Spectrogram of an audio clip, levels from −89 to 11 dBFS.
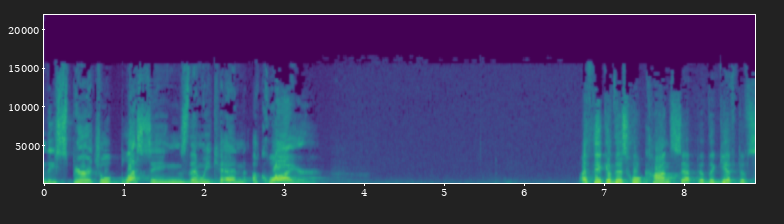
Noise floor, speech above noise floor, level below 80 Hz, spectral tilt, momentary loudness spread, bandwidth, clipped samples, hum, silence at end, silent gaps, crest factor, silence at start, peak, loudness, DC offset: -53 dBFS; 36 dB; -54 dBFS; -4.5 dB/octave; 7 LU; 16.5 kHz; under 0.1%; none; 0 s; none; 14 dB; 0 s; -4 dBFS; -17 LUFS; under 0.1%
